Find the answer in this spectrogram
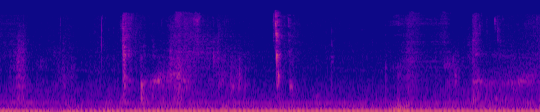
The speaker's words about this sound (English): Looks like it's not going to be gummy at all. This could be the best chocolate chip cookie of the day. Mmm. Has a good crunch to it.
